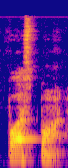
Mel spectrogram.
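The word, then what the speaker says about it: postpone: To delay और टू पोस्टपोन। इसमें T silent होता है, इसको बोला जाता है पोस्टपोन। पोस्टपोन नहीं, पोस्टपोन।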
